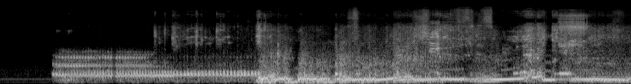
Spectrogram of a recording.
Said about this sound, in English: I'm sitting in a gravel car park in the side of my house. Just kick it in the ass and just give it a big rev for us. Well, I can do that.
